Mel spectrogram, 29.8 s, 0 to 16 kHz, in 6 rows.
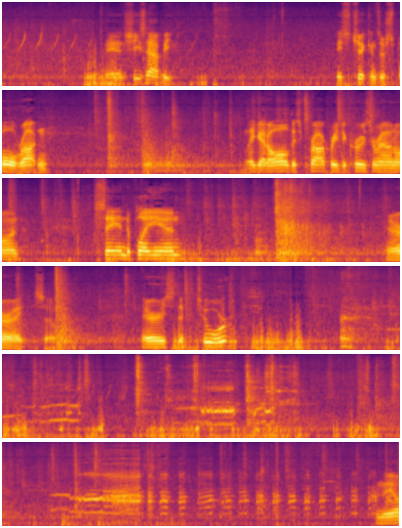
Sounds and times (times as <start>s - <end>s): Speech: 1.3s - 2.2s, 4.2s - 5.6s, 8.0s - 10.2s, 11.1s - 12.3s, 14.7s - 15.8s, 16.7s - 18.2s, 29.6s - 29.8s
Chicken, rooster: 19.5s - 23.7s, 25.3s - 29.8s.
